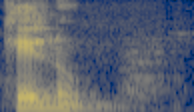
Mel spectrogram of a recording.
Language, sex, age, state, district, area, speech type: Nepali, male, 45-60, West Bengal, Kalimpong, rural, read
